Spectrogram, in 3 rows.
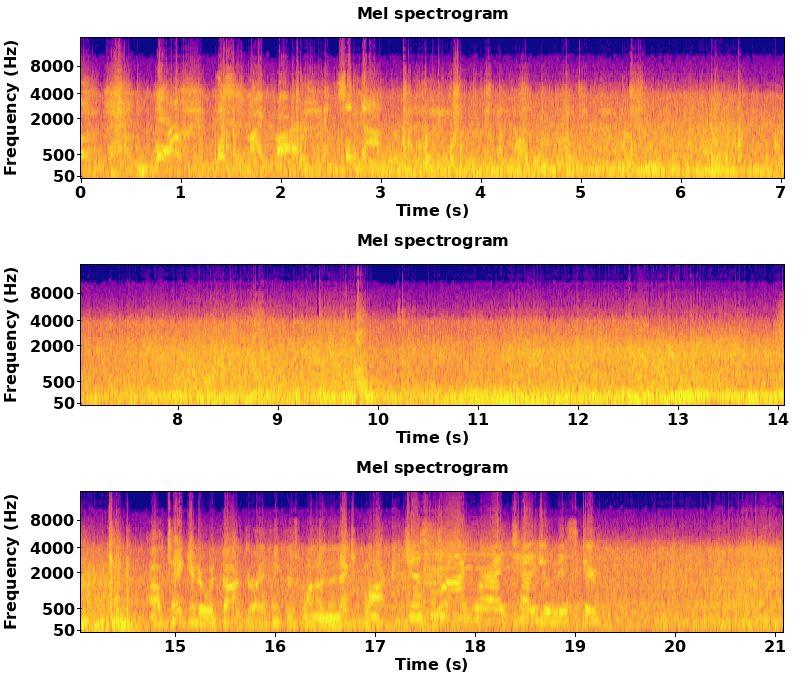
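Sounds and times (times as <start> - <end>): car engine hum: 0.0 - 21.0.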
